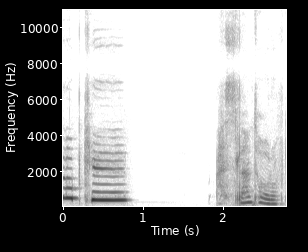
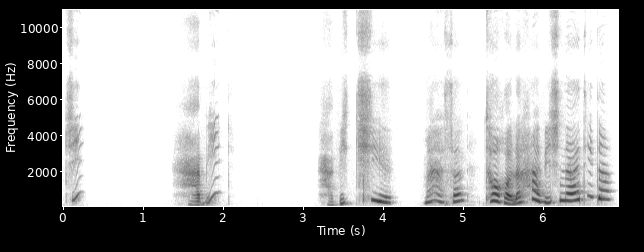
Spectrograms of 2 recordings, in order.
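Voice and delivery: surprised; 10 semitones higher, 6 dB louder than usual. Acted. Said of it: "پلاپ تعجب کرد".

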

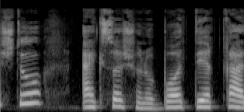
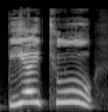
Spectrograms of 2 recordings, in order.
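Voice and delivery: high, loud call from inside the pumpkin; greedy brother calls the others into the pumpkin, loud and high; shouted call; 8 semitones higher, 7 dB louder, slower than usual. A narrator's reading. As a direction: holler it cheerfully so they hear. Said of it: "داد زد".

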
